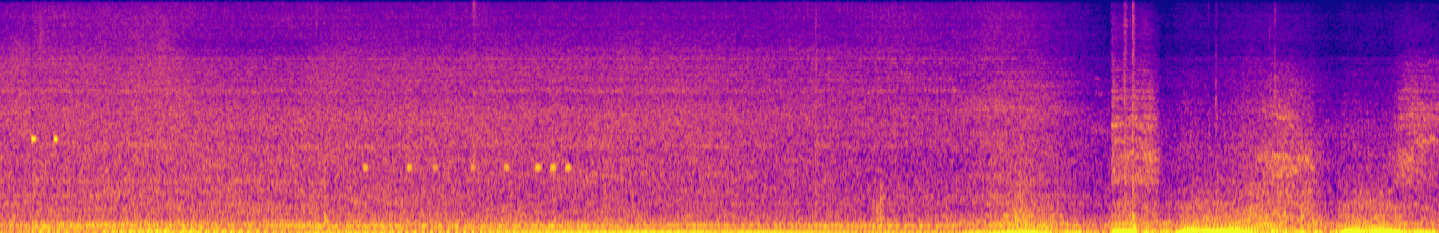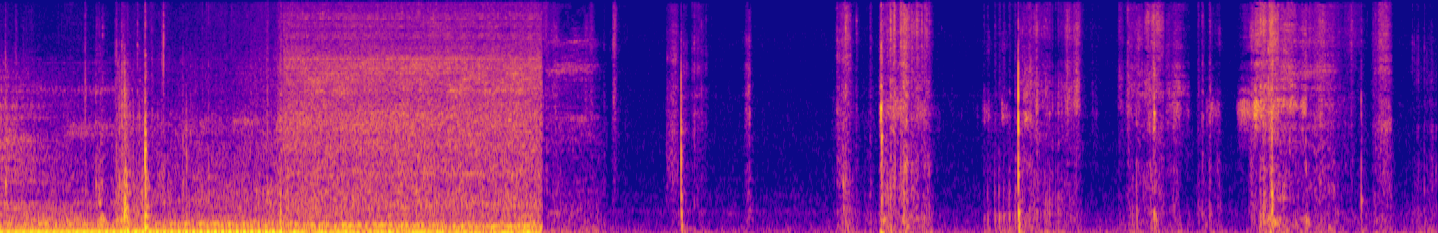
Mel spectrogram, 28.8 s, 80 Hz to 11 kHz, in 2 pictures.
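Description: BMW E92 320i's four-cylinder petrol engine running steadily, then surging louder several times, unevenly, about ten to sixteen seconds in as the car pulls away; the engine is running with leaking injectors and a misfire. About twenty seconds in it gives way to quiet small clicks and rustles of an injector and paper towel being handled.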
